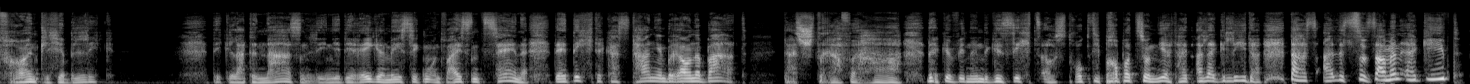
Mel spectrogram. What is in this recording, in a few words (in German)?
Der Mann eine komische Beschreibung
